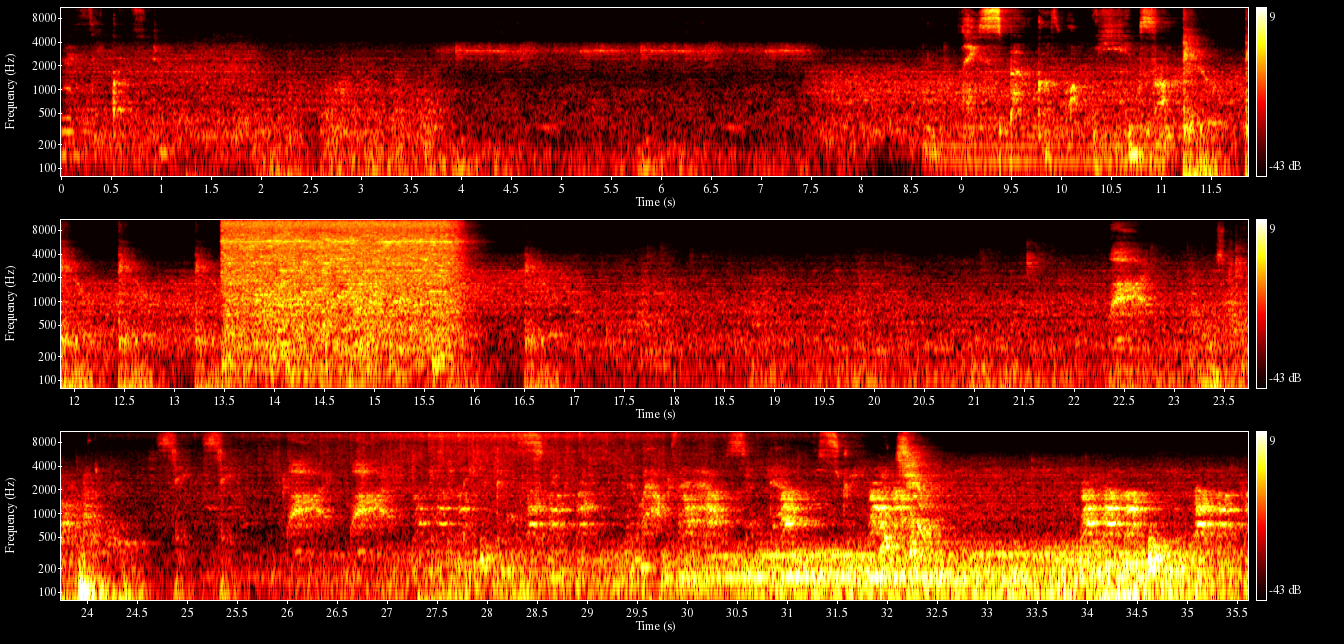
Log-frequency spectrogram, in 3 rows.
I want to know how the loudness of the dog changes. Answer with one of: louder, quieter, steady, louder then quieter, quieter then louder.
louder.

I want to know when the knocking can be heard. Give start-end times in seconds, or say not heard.
not heard.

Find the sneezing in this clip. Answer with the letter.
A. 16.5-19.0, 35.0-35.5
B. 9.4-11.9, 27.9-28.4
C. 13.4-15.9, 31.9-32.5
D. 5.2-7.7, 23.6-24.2
C.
